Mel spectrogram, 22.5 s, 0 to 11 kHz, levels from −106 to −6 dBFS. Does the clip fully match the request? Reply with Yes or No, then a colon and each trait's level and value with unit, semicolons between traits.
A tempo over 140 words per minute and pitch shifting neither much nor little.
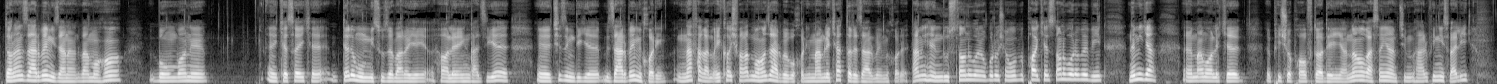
Yes: average, 150 wpm; average, 4.0 semitones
